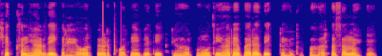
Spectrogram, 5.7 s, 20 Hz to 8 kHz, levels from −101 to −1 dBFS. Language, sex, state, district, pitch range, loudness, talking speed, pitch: Hindi, male, Chhattisgarh, Balrampur, 135-145 Hz, -20 LUFS, 220 wpm, 140 Hz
